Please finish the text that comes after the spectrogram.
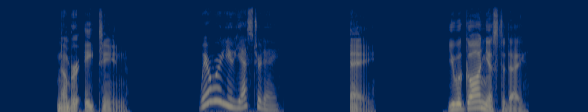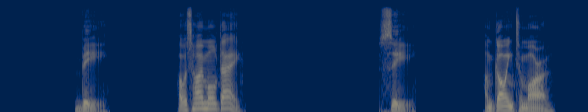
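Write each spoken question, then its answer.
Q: Where were you yesterday?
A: B: I was home all day.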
